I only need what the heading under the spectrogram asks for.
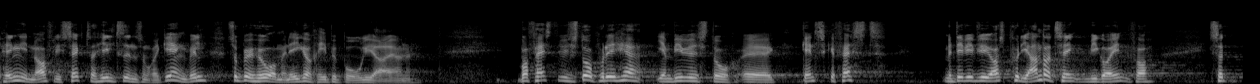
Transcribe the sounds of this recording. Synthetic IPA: pʰeŋəidenɒ̽fn̩liəseɡ̥̚t͡sʰɒɦe̝ːlət͡sʰið̰ˠn̩sɒ̽mʁɛɡ̥e̝̰ɐeŋn̩ʋe̝lsɒ̽b̥e̝ɦø̰ʊ̰ɐmæne̝ɡ̥əɒʁiːb̥əb̥o̝ːliɑ̈ɪɐnə | ʋɒfæsd̥ʋiʋesd̥ɔ̰̽ːpʰɒ̽ɾe̝ɦɛɐ̰jæmnʋiʋe̝sd̥ɔ̰̽ːøɡ̥ænsɡ̥əfæsd̥ | mend̥e̝ʋe̝ʋiɒ̽sə̥pʰɒ̽ɾiɑ̈nd̥ʁɐt͡sʰeŋ̰ʋiɡ̥ɒ̰ːe̝n̰fɒ̽sɒ̽

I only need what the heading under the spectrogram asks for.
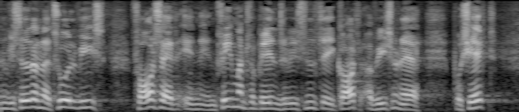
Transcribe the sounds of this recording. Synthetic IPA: nʋisø̝ð̰ˠɐnæt͡sʰuɐliʋḭːs | fɒːd̥sæd̥e̝ne̝nfe̝̰ːmænfɒ̽b̥e̝n̰l̩səʋisynsd̥e̝æɡ̥ɒ̽d̥ɒ̽ʋiɕo̝neɐ̰d̥pʰʁo̝ɕeɡ̥̚d̥

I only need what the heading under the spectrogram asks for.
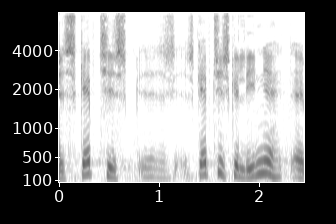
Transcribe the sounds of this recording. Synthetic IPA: lsɡ̥eb̥̚dʰissɡ̥eb̥̚d̥isɡ̥əlinjə

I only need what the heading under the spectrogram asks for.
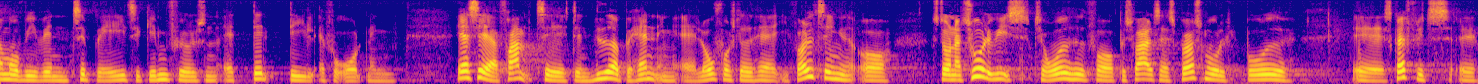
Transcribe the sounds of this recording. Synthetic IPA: ɒ̽mɒ̽ʋiʋenət͡sʰe̝b̥ɛːɪt͡sʰe̝lɡ̥emm̩fø̰ɐlsn̩æd̥en̰d̥e̝̰ːlæfɒʔɒ̰ːd̥ne̝ŋn̩ | jɑ̈ɪse̝̰ɐ̰fʁam̰t͡sʰe̝ld̥enʋið̞ˠɐːb̥e̝ɦæn̰le̝ŋælɒʊfɒːslɛ̰ːð̞̩ˠɦæɐ̰ifɒ̽lɡ̥ət͡sʰe̝ŋ̰ð̞̩ˠɒ̽ | sd̥ɒ̰ːnæt͡sʰuɐliʋḭːst͡sʰe̝lʁɔ̽ːð̞ˠiɦe̝ð̰ˠfɒ̽b̥e̝sʋɑ̰̈ːlsəæsb̥ɶɐsmɔ̰̽ːlb̥ɔ̽ːð̞ˠə | sɡ̥ʁɛfd̥lid̥

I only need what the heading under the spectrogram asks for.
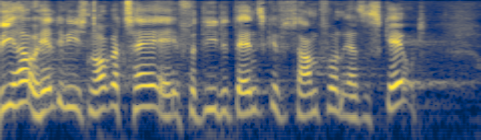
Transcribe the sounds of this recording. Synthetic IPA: ʋihɑ̈jo̝ɦeld̥iʋḭːsnɒ̽ɡ̥æt͡sʰɛ̰ːɛfɒ̽d̥ḭːd̥e̝d̥ænsɡ̥əsɑ̈mfɔ̽n̰æɐsɒ̽sɡ̥ɛʊ̰d̥

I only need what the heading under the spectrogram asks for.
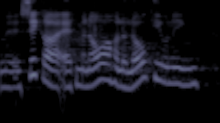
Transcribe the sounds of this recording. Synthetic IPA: mse̝ɡ̥ʁɐʔæd̥mænɒʊ̰ɐɦɒ̽l̰ɐlɒʊɡ̥iʊ̰ne̝ŋn̩

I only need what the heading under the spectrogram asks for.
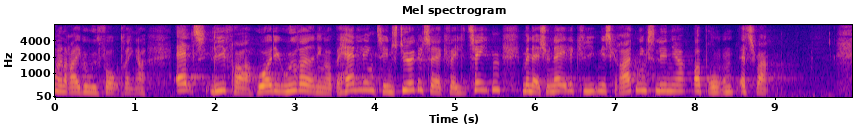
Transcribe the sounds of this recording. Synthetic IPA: enʁɑɡ̥əuð̞ˠfɒːd̥ʁeŋɐ | ʔæl̰d̥liːfʁɑ̈ho̝ɐdiuð̞ˠʁɛð̞ˠne̝ŋɒ̽b̥e̝ɦæn̰le̝ŋt͡sʰe̝le̝nsd̥yɐɡ̥l̩səækʰʋælit͡sʰe̝̰ːd̥n̩menæɕo̝nɛ̰ːləkʰlḭːnisɡ̥əʁad̥ne̝ŋslinjɐɒ̽b̥ʁo̝̰ːn̩æɐt͡sʰʋɑ̈ŋ̰

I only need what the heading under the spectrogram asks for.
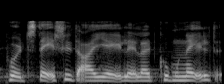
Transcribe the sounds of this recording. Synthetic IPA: pʰɒ̽e̝d̥sd̥ɛ̰ːd̥slid̥ɑ̈ʁeɛ̰ːlelɐe̝d̥kʰo̝munɛ̰ːld̥

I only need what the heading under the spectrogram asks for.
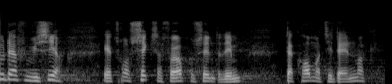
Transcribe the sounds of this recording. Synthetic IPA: ejod̥æɐfɒ̽ʋise̝ɐ̰jɑ̈ɪt͡sʰʁo̝ɐ̰seɡ̥sɒ̽fɶɐpʰʁo̝sen̰d̥æd̥em | d̥ɑ̈kʰɒ̽m̰ɐt͡sʰe̝ld̥ænmɑ̈ːɡ̥

